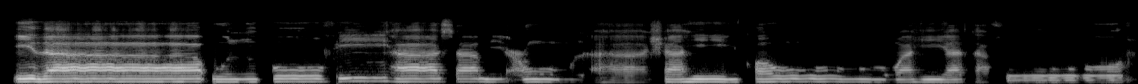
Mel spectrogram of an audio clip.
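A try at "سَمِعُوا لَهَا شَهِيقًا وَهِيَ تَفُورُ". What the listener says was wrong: Kunahnya kurang. Syahiqaw. Jadi ada pengaruh masuk kaisyum ya.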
